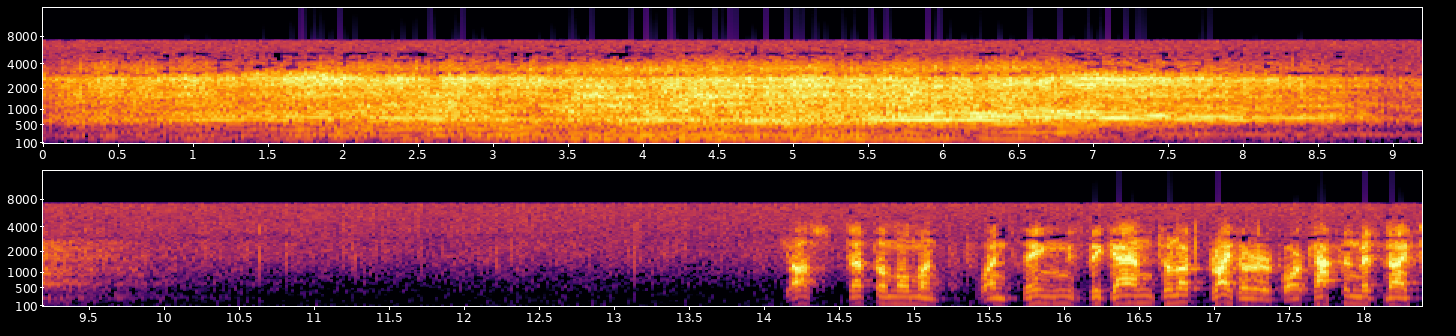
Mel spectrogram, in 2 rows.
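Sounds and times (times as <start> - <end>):
black propeller plane engine droning while diving overhead: 0.0 - 10.1
speech: 14.9 - 18.3.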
